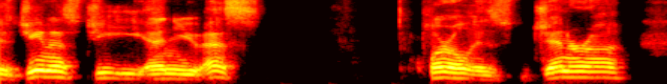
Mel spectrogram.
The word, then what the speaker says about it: genera: genus g-e-n-u-s plural is genera it's not pronounced genre or anything like that genre is a french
